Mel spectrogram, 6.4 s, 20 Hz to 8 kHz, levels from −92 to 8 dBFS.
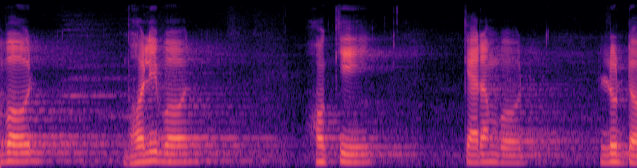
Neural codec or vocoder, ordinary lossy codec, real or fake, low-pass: none; none; real; 7.2 kHz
